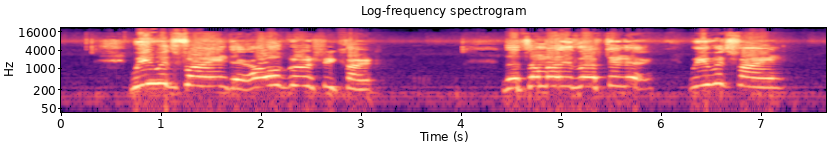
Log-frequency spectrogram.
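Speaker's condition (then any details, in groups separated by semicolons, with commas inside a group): Cerebral palsy; limited use of the hands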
